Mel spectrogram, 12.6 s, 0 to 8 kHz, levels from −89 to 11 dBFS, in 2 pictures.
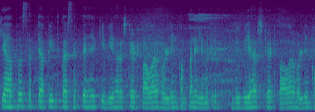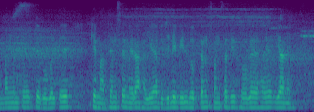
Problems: none marked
